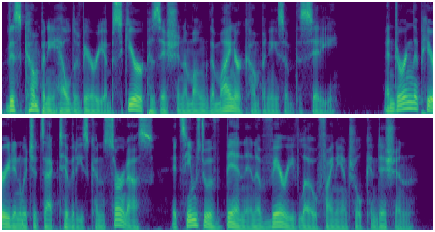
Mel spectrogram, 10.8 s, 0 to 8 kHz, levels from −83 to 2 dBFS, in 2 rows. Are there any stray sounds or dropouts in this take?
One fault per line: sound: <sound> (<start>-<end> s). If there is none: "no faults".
no faults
